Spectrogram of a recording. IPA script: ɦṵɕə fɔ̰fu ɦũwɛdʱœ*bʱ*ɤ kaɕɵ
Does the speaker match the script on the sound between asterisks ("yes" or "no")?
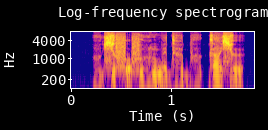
yes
